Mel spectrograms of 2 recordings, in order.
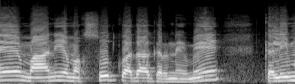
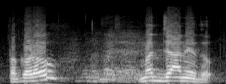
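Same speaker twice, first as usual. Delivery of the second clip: पकड़ो rising, then a break before मत जाने दो; pause after पकड़ो. Shown as a demonstration. Teacher shows students the king's intended reading, pause after पकड़ो. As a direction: split off पकड़ो, keep मत जाने दो together and falling. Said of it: "तो बादशाह की मुराद है".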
